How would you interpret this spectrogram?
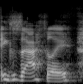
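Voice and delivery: ordinary delivery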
